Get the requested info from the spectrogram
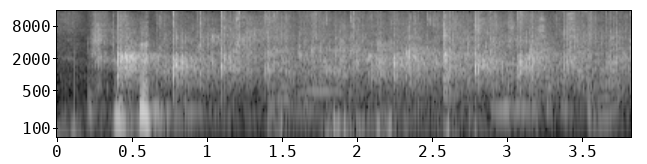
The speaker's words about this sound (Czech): Ještě můžeme zatleskat.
